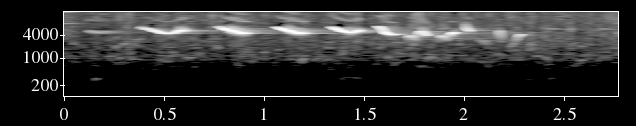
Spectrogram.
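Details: Song of a Louisiana waterthrush, a streamside bird: four ringing downslurred whistles repeated evenly, then a rapid, tumbling chatter of short notes that fades out.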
